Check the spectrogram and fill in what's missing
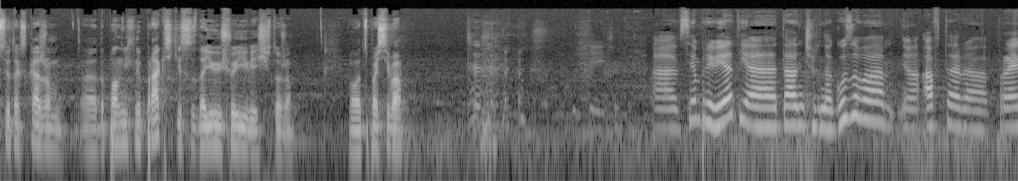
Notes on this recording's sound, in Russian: Чуть больше месяца назад наш подкаст пригласили на фестиваль национальной одежды «Миллие кием». На открытой записи мы поговорили.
